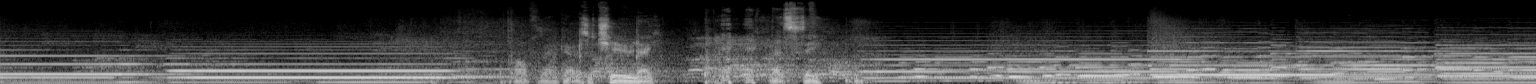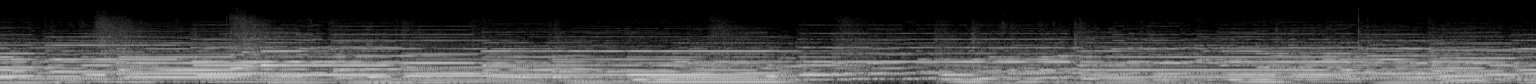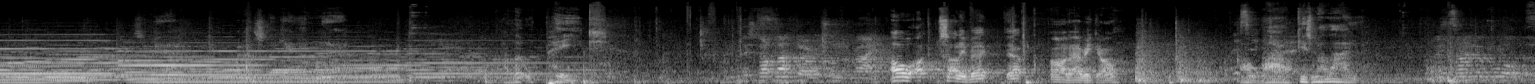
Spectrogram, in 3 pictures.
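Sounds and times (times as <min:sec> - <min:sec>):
pipe organ playing slow chords: 0:00.0 - 0:05.7, 0:08.2 - 0:36.8.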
